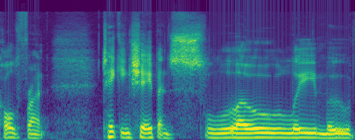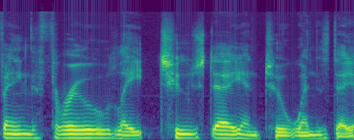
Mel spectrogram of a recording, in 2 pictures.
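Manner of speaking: slow, deliberate, unhurried, plodding delivery. Describing a cold front moving through late Tuesday: talking slowly. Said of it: "as I'm talking slow to accentuate".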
